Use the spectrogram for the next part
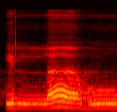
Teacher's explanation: ketika diwakafkan menjadi illahu, hu-nya dibaca panjang 2 harokat.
